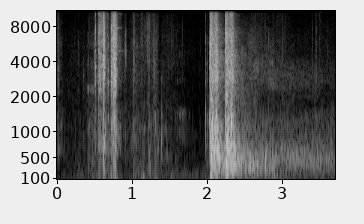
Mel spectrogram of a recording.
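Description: An FN FNC rifle fires two sharp, close bursts of shots about a second and a half apart, with a brief mechanical clatter of a reload between them and echoing tails after each.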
